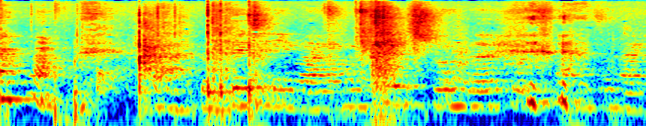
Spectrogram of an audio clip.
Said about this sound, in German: Über mir klopft gerade mein Nachbar. Ich gehe einmal ganz kurz zu meinem Nachbarn.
